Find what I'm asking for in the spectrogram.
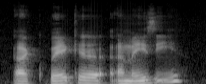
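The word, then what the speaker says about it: Akwaeke Emezi: genau, die Info, das Buch ist auf Deutsch erschienen, im Eichborn Verlag, Akweke Amazi, habe ich den Namen richtig ausgesprochen? – Genau.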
